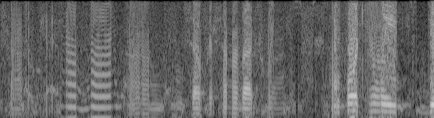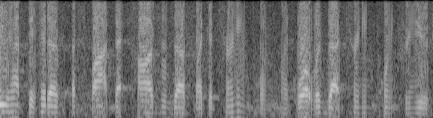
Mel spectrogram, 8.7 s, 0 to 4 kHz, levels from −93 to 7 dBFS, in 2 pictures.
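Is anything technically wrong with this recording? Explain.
Yes. Throughout the clip the speech has a mu-law and A-law mix-up. The audio was coded as telephone mu-law and then decoded as A-law. Its band stops near 4 kHz, which fits ordinary 8 kHz G.711 telephone coding.

The two laws map the 8-bit codes to amplitude along different logarithmic curves, so each sample is rebuilt at the wrong level. Some peaks come out too large and others too small, and the quietest samples are pushed well above silence. The speech sounds harsh and gritty, and the gaps between phrases fill with hiss. On a waveform, the pauses show a raised noise floor instead of a flat line, and the peaks look uneven. On a spectrogram, broadband distortion smears across the whole band under 4 kHz, including the silences.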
